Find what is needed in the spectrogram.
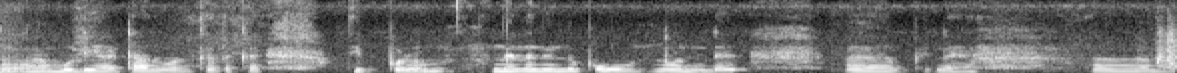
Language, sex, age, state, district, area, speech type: Malayalam, female, 18-30, Kerala, Ernakulam, rural, spontaneous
